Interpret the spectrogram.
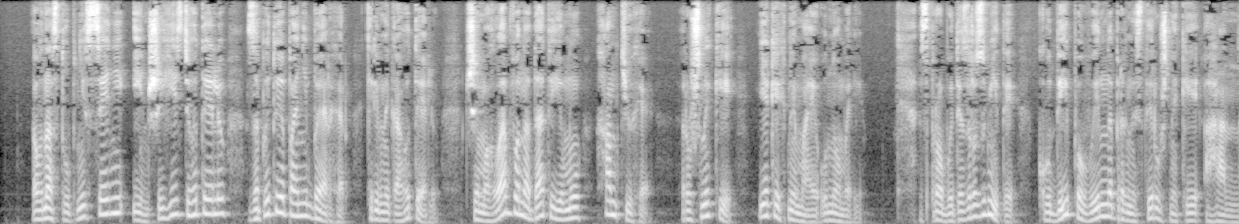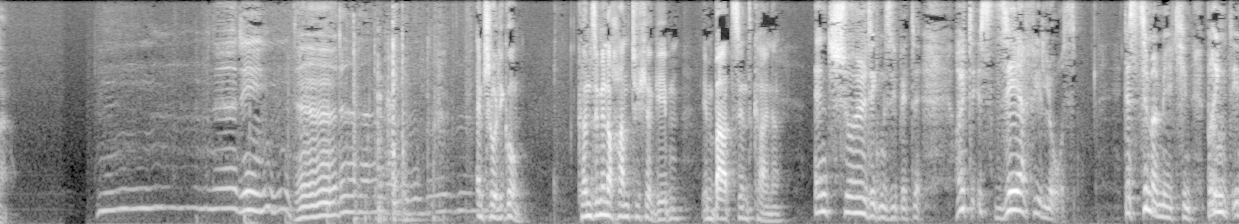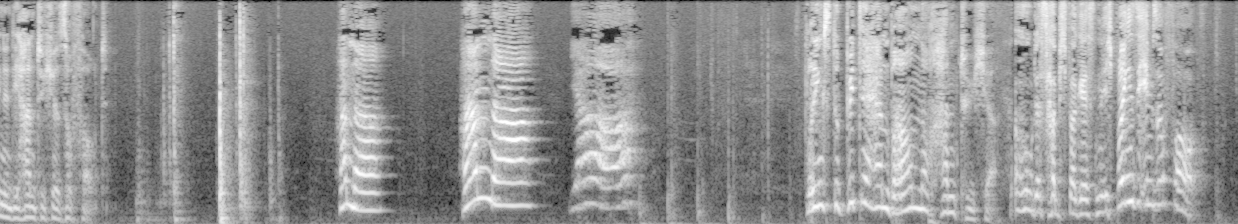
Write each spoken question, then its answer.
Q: Спробуйте зрозуміти, куди повинна принести рушники Ганна.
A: Ганна повинна віднести рушники в номер пана Брауна, бо їх там не було.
